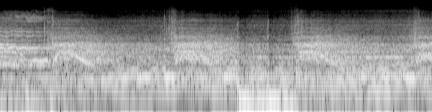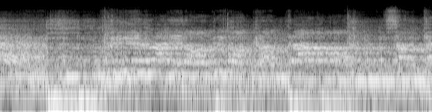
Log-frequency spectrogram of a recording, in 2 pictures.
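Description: Live pop-rock band and a male lead singer performing an upbeat anthem through a concert sound system, with backing vocals, electric guitar and a heavy bass line.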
